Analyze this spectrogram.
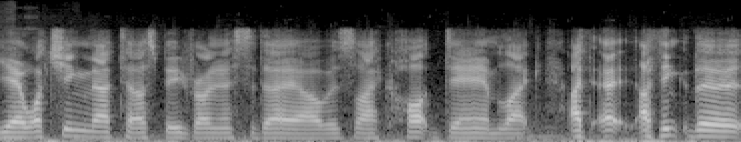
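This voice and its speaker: With an Australian accent, a man talks at a medium pitch. His pitch variation is ordinary. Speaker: gaming streamer. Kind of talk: casual chat while gaming. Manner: halting.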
